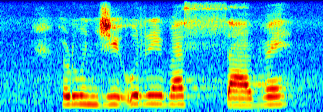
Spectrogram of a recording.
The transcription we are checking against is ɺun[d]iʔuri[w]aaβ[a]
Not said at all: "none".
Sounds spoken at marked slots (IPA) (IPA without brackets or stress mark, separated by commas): d͡ʒ, β, ɛ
